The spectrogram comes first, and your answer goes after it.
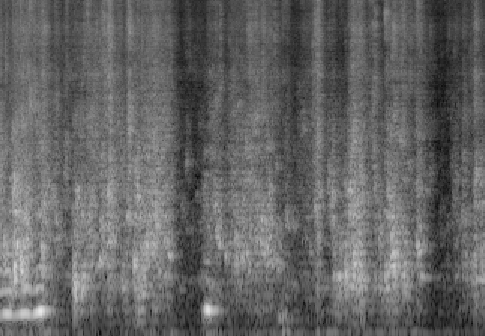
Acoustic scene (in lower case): restroom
